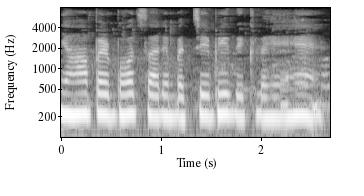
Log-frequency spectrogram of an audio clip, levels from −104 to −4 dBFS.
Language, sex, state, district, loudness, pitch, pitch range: Hindi, female, Arunachal Pradesh, Lower Dibang Valley, -13 LUFS, 210 Hz, 200-215 Hz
